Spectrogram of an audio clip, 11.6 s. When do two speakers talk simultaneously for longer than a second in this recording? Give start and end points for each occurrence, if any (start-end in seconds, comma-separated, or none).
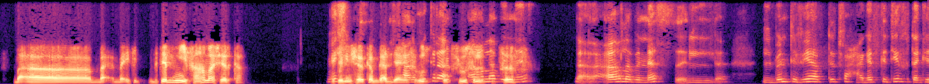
4.2-6.5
